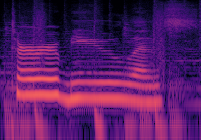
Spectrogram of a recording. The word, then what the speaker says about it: turbulence: Turbulence termina com a letra E, então não pronunciamos, vamos terminar com o som da letra S.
